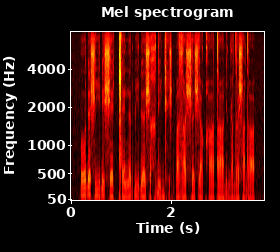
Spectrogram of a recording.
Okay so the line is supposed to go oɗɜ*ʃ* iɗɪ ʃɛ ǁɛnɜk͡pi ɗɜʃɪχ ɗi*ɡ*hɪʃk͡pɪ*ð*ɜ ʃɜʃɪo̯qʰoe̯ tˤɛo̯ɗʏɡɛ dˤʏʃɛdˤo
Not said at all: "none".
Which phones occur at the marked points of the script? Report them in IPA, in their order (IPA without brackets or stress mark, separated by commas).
ʃ, ɡ, zˤ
